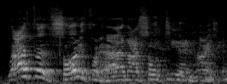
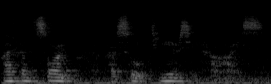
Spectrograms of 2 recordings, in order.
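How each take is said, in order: First: Loud and bright, no sadness; chirpy loud version; wrong cheerful delivery. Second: Gently sad, almost whispered; sad demo. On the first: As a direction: rattle it off loudly. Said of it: "You don't say". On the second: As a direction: let it sink, quiet and sorrowful. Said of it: "describe a sad situation". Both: Shown as a demonstration.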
